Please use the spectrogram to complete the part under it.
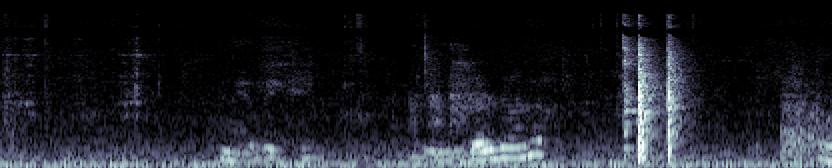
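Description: A spoon scrapes and clinks against a glass bowl.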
